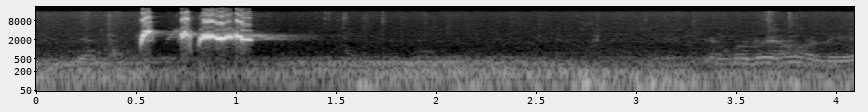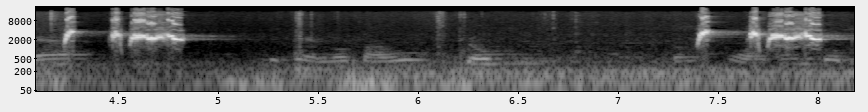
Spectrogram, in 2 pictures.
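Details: Red-whiskered bulbul showing its song phrasing: a lively chirped and whistled phrase repeated three times at uneven intervals of about three to four seconds, with soft lower warbles between and a steady low hum.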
